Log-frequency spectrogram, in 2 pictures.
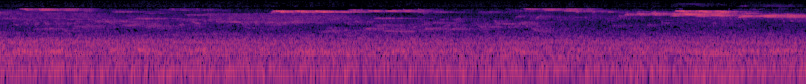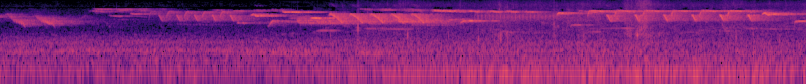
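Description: Birds calling: high chirps and rapid trills, sparse at first and louder and more frequent from about halfway through, over a faint outdoor hiss.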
